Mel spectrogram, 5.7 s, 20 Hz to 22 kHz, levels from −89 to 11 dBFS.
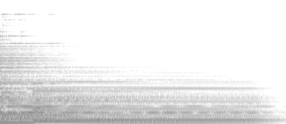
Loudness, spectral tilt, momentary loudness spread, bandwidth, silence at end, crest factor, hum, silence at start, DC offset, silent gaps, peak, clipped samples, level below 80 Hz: -49 LUFS; -6 dB/octave; 12 LU; 17.5 kHz; 0.05 s; 18 dB; none; 0 s; under 0.1%; none; -30 dBFS; under 0.1%; -62 dBFS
